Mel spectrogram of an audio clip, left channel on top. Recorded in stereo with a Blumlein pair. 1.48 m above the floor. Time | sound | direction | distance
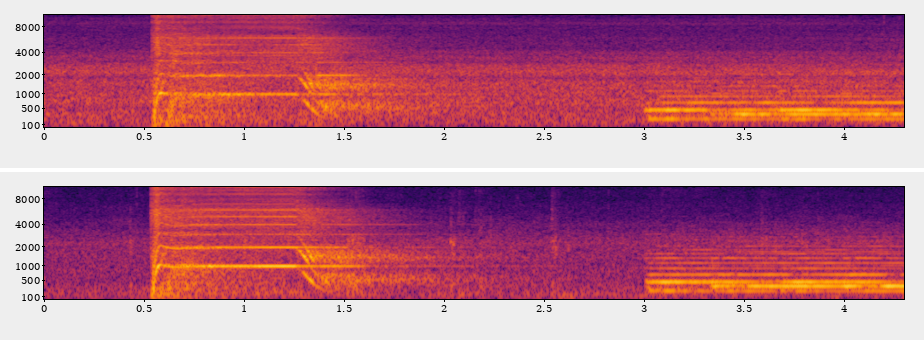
0.5 | a drill | 50° right | 2.0 m
3.0 | a piano | 70° left | 4.5 m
